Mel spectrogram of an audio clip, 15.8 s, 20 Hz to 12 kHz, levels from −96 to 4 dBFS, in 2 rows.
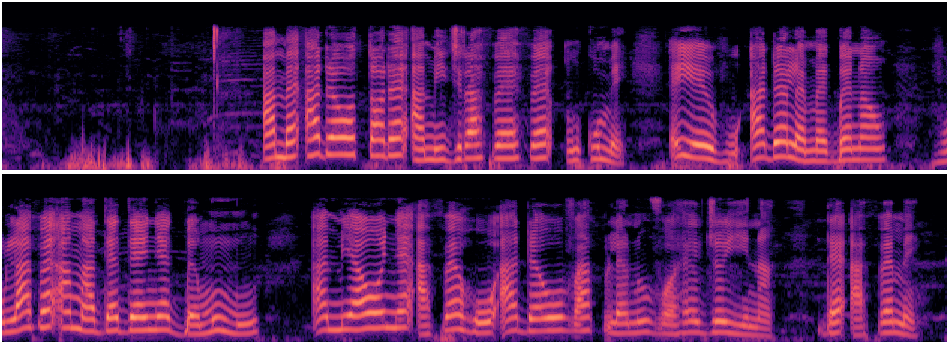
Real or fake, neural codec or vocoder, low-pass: real; none; 7.2 kHz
